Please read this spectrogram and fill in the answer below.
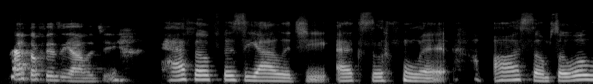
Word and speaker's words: pathophysiology: Now, what was that word that I just mispronounced? Pathophysiology.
